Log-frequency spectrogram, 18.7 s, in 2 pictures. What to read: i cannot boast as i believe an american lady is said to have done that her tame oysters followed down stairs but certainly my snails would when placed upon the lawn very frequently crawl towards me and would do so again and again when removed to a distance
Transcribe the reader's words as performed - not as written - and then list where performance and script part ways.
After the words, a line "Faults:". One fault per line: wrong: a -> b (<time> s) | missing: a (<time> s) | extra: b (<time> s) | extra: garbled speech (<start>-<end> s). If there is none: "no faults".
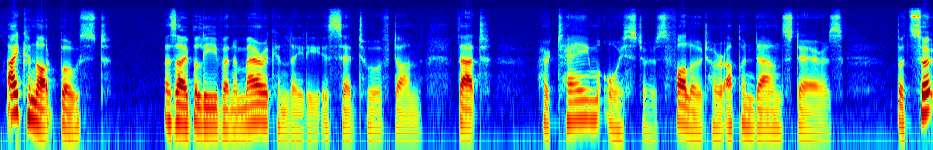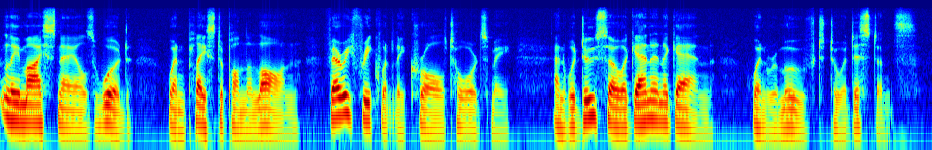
i cannot boast as i believe an american lady is said to have done that her tame oysters followed her up and down stairs but certainly my snails would when placed upon the lawn very frequently crawl towards me and would do so again and again when removed to a distance
Faults:
extra: her up and (7.1 s)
